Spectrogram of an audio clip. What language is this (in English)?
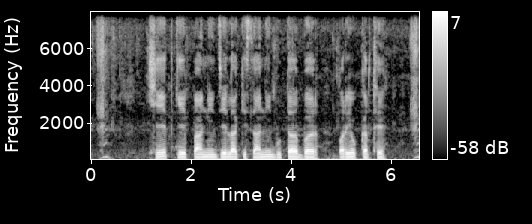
Chhattisgarhi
